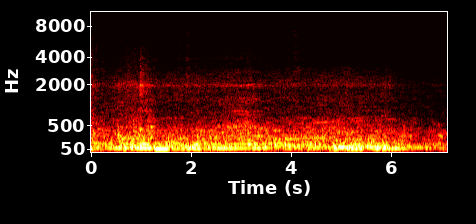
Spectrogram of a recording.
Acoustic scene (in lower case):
bus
